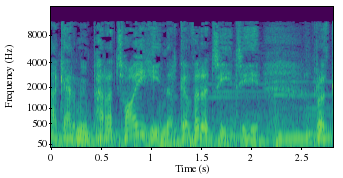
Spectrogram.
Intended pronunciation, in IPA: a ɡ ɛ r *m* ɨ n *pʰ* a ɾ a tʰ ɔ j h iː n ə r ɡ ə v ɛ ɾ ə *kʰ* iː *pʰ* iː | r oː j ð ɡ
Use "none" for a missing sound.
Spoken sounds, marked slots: m, pʰ, tʰ, tʰ

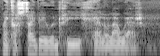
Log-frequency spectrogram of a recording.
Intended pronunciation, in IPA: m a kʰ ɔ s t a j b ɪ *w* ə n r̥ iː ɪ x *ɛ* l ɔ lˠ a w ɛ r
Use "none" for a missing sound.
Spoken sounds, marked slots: w, ɛ

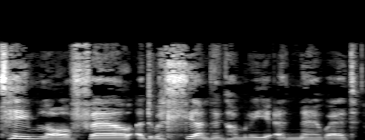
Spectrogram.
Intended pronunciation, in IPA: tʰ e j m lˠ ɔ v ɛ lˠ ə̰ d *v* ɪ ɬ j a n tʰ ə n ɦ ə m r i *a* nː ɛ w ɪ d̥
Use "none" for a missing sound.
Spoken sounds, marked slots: w, ə

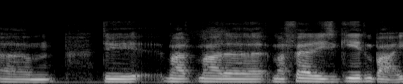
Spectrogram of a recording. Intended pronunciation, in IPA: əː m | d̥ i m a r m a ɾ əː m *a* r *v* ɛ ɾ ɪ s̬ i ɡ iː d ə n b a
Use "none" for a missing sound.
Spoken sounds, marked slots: a, f

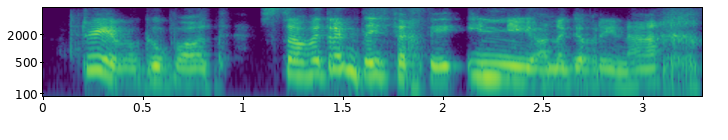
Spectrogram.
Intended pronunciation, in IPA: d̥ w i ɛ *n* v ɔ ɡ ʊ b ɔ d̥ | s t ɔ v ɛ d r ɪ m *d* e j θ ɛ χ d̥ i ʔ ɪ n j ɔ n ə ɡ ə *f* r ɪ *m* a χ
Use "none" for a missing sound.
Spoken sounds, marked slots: none, d, v, n

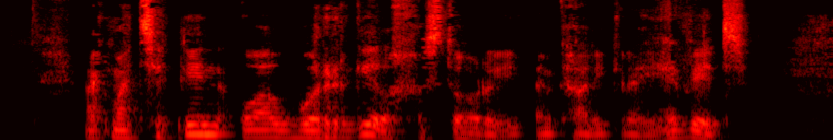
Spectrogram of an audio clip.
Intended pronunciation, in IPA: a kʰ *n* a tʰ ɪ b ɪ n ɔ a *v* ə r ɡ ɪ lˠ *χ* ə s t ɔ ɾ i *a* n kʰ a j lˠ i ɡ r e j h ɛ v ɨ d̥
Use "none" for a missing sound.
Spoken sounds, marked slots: m, w, χ, ə

